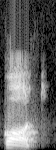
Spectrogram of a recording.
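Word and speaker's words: caught: ब्रोट तो यहां पे भी जी एच साइलेंट देखिए आपने कैच का देखा था तो क्या था? कॉट तो जी एच साइलेंट।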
